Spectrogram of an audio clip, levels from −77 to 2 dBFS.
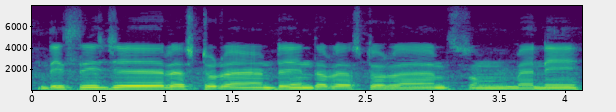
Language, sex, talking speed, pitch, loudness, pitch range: English, male, 130 wpm, 135 Hz, -13 LUFS, 130-140 Hz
